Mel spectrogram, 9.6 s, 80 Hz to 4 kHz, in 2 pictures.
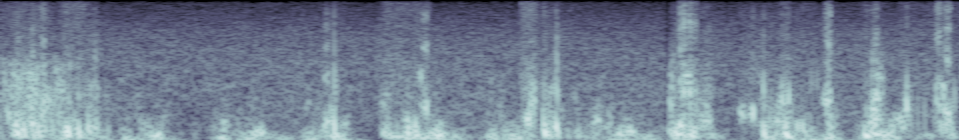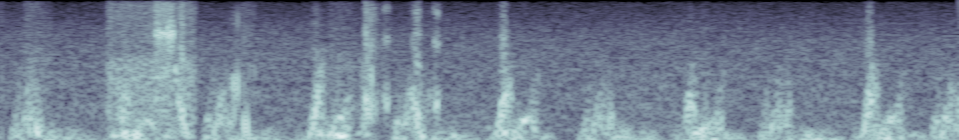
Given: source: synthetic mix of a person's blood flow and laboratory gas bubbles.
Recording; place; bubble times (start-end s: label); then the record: Doppler ultrasound of blood flow; precordium
0.00-0.56 s: bubbles
1.61-1.72 s: bubbles
1.89-2.17 s: bubbles
2.60-2.91 s: bubbles
3.35-3.58 s: bubbles
3.69-4.20 s: bubbles
4.30-4.43 s: bubbles
4.49-4.81 s: bubbles
4.91-5.05 s: bubbles
5.33-5.78 s: bubbles
5.93-6.08 s: bubbles
6.43-6.75 s: bubbles
6.83-7.01 s: bubbles
From the record:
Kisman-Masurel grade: 233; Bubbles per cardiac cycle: several, 3 to 8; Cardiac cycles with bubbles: 50 to 99%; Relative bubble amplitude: loud (0.450 to 0.775); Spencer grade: 3 (all of the cardiac periods contain showers or single bubble signals, but not dominating or overriding the cardiac motion signals); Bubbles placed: anywhere in the cardiac cycle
